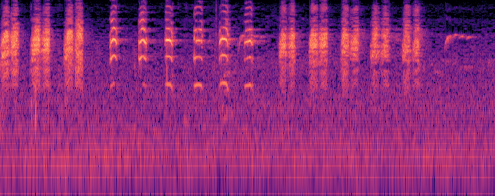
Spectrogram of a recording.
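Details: Long-tailed shrike singing energetically as a training master for songbirds. Harsh buzzy chatter gives way to a run of clearer, ringing, layered notes. The harsh repeated notes then return, ending with a short thin whistle.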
